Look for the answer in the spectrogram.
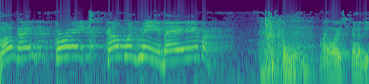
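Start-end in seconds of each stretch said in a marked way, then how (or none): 0.0-2.5 high, smooth-talking showbiz agent; oily Hollywood agent pitch; schmoozy hollywood agent. Acted. Agent takes wife away.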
